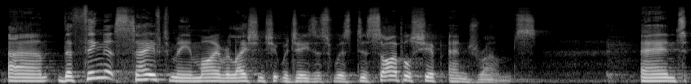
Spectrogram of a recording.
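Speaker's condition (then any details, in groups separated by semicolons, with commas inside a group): No condition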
